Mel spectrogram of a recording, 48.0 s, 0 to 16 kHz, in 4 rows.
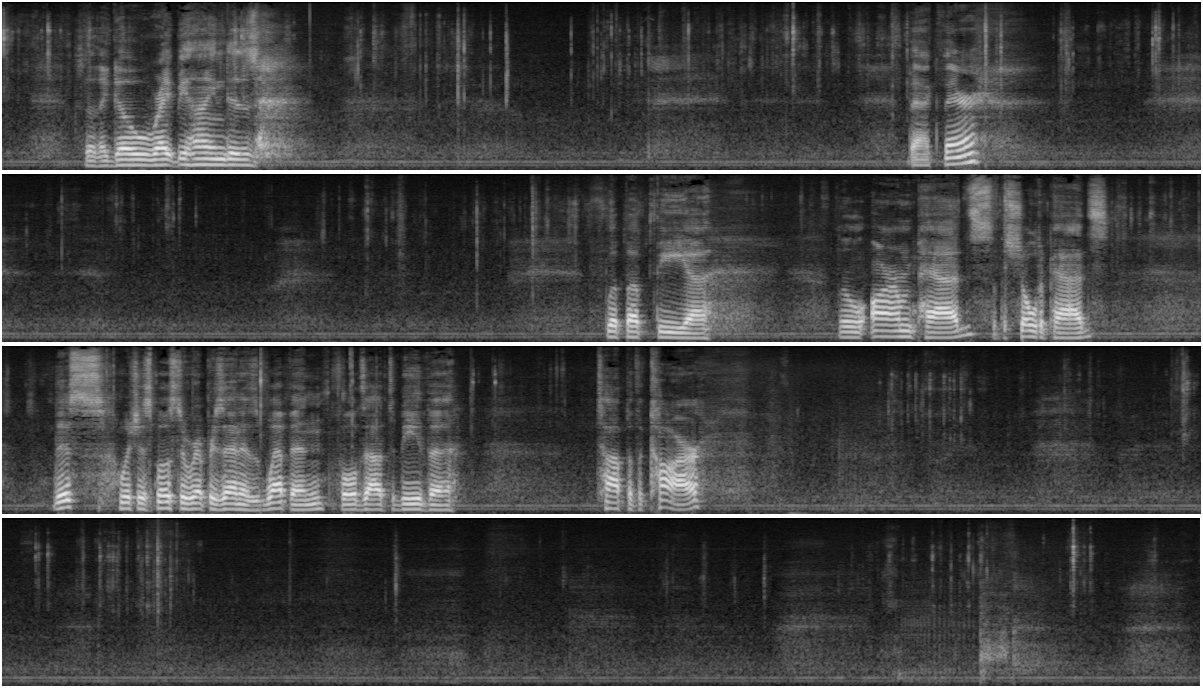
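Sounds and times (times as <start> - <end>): steady low hum: 0.0 - 47.9
plastic toy parts clicking: 45.1 - 45.8, 46.6 - 46.9
plastic action figure parts clicking: 46.6 - 46.9.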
